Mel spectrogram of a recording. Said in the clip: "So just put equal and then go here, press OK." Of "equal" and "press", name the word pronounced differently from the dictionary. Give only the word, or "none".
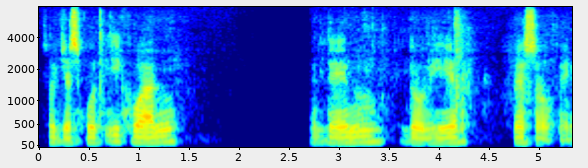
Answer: press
